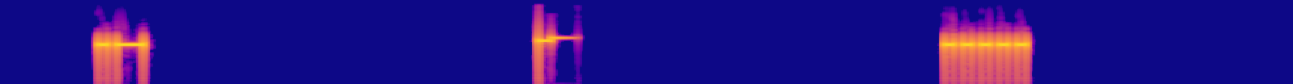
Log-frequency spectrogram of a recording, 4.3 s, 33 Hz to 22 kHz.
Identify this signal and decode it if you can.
Morse code, heard as a keyed tone, about 40 wpm, 700 Hz. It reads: A 5
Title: Common Cut Numbers - 1-Digit 40wpm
